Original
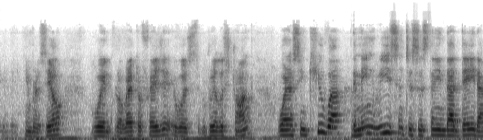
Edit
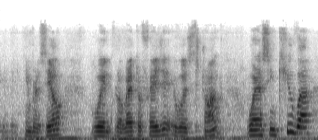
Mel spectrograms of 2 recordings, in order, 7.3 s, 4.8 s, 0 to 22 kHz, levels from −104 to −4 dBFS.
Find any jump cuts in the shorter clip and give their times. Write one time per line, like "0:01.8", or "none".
0:02.9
